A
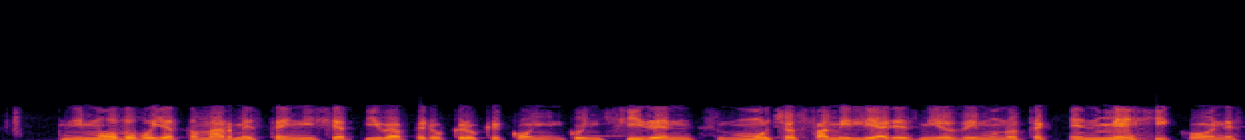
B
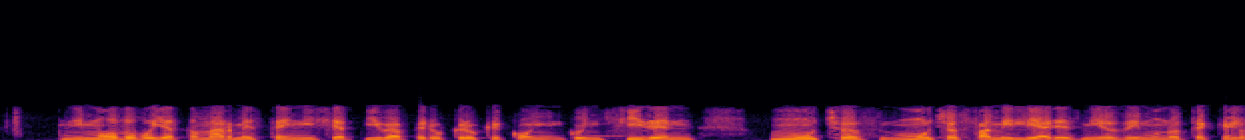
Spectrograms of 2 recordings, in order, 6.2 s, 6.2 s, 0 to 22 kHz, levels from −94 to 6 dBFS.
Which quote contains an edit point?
A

